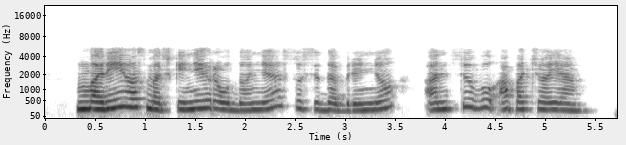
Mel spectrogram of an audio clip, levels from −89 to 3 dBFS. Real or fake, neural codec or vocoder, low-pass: fake; codec, 16 kHz, 16 kbps, FreqCodec, smaller model; 5.4 kHz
